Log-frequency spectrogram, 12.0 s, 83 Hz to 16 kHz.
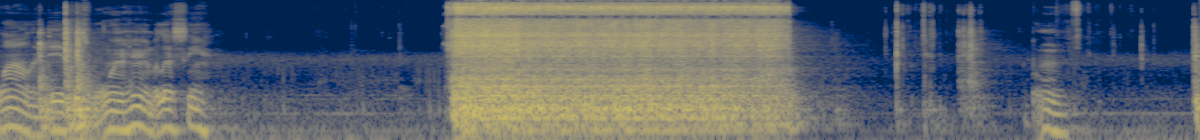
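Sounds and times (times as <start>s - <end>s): electric ratchet motor whirring: 4.4s - 8.2s.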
